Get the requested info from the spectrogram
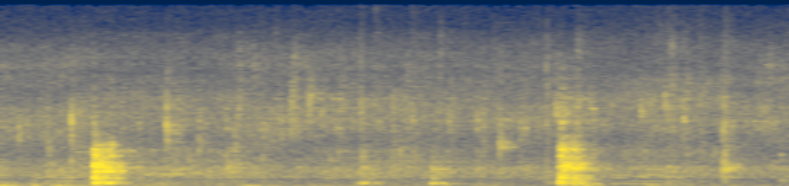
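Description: Sliced onions, shallots and ginger frying in hot oil in a wide metal pan: a faint, steady sizzle with two short louder crackles, about a second in and near four seconds.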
